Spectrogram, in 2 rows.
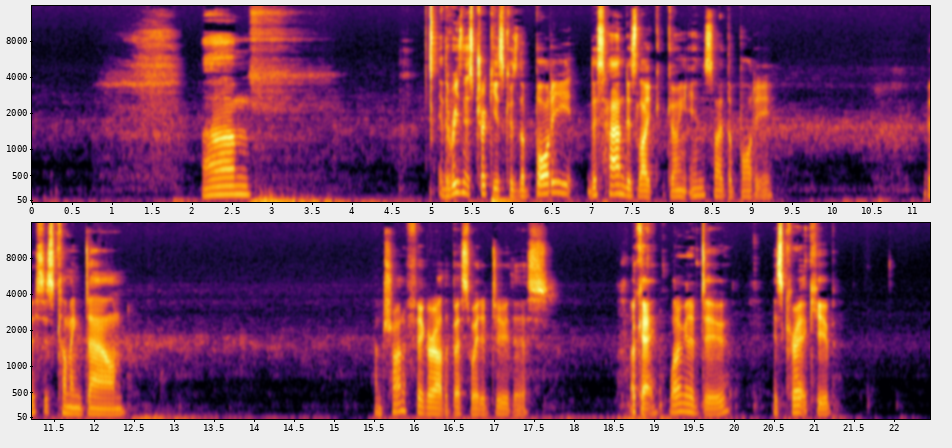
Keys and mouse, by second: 0.1 ctrl+s, 3.1 KP_1, 3.7-21.6 middle drag, 19.1-20.9 drag, 19.9 shift+s, 21.6 shift+a.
